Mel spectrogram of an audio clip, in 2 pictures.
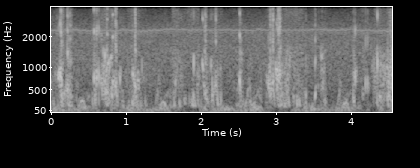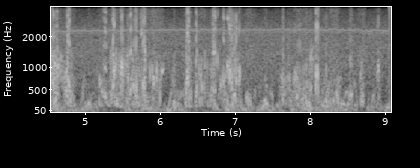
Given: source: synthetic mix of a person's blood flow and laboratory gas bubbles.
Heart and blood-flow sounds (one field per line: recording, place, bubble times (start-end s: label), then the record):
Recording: Doppler ultrasound of blood flow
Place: precordium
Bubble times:
0.00-0.34 s: bubbles
0.54-1.33 s: bubbles
1.63-2.33 s: bubbles
2.44-2.67 s: bubbles
2.87-3.47 s: bubbles
3.51-3.72 s: bubbles
4.01-4.91 s: bubbles
5.17-6.09 s: bubbles
6.33-7.32 s: bubbles
7.58-8.46 s: bubbles
8.53-8.77 s: bubbles
8.90-9.01 s: bubbles
From the record:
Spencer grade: 4 (maximum detectable bubble signal sounding continuously throughout systole and diastole of every cardiac period, and overriding the amplitude of the normal cardiac signals)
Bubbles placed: only in the low amplitude regions of the cardiac cycle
